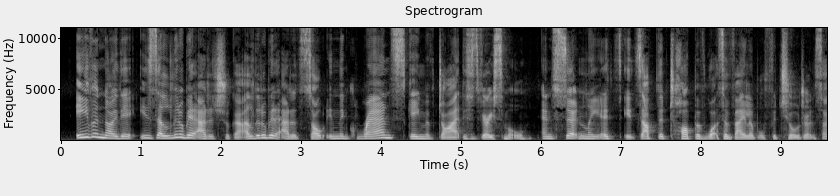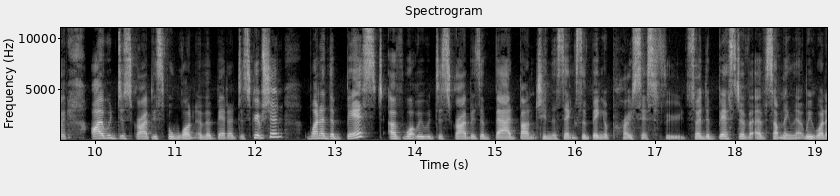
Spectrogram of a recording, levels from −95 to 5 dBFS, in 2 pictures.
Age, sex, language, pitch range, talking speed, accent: 30-49, female, English, 175-225 Hz, 240 wpm, Australian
